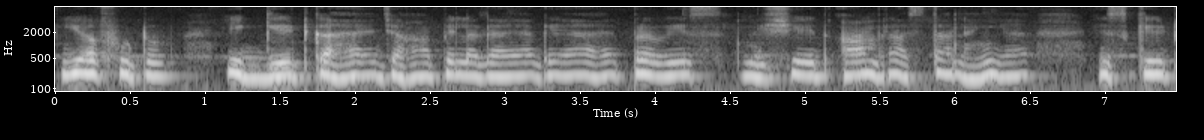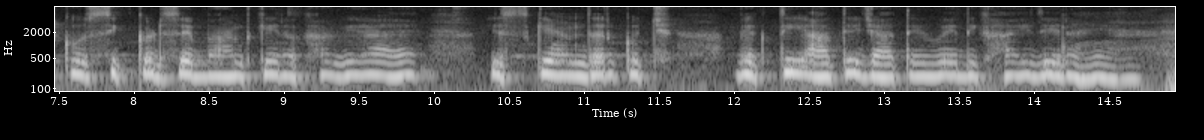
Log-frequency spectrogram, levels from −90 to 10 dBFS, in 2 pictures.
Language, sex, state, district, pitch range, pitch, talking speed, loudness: Hindi, male, Uttar Pradesh, Etah, 195-215 Hz, 200 Hz, 150 wpm, -17 LUFS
